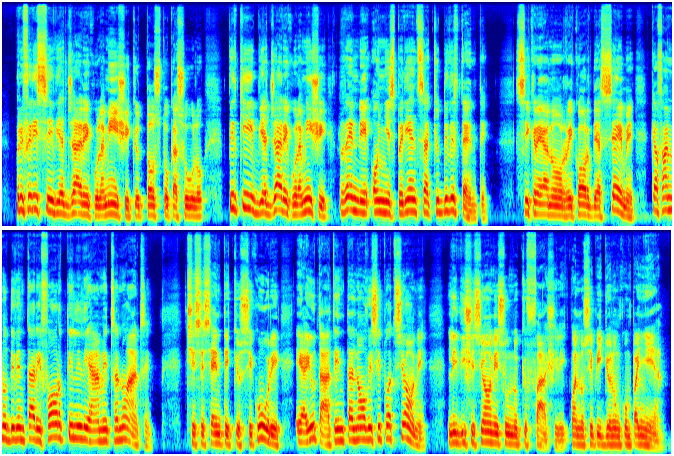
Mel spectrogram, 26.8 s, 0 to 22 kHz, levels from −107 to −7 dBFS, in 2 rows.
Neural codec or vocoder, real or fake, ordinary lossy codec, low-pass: vocoder, 48 kHz, 128 mel bands, Vocos; fake; none; none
